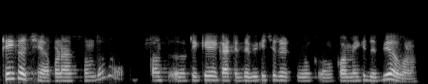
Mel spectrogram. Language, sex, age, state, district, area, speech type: Odia, male, 18-30, Odisha, Dhenkanal, rural, conversation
